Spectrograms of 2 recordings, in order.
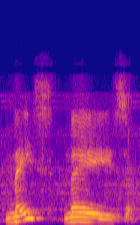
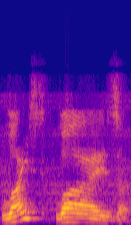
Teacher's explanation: So lies, because it ends in the S after, it actually sounds more like a Z.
